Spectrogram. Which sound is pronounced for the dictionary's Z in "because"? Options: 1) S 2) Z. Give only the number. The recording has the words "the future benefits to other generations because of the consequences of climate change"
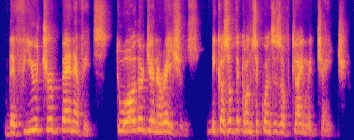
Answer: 1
